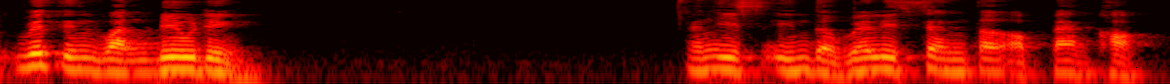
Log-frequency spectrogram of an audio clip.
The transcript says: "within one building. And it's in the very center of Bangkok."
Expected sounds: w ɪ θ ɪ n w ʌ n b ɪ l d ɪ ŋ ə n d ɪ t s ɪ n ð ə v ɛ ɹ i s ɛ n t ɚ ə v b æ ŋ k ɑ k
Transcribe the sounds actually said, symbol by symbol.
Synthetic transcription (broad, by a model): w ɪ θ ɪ n w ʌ n b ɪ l d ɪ ŋ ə n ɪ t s ɪ n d ə w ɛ l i s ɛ n t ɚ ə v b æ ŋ k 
